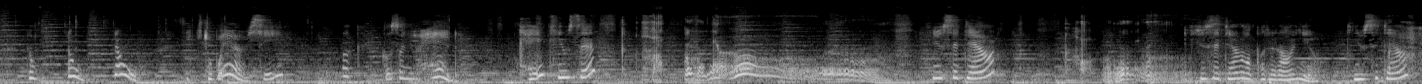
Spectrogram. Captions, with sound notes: No, no, no. It's to wear, see? Look. It goes on your head. Okay? Can you sit? [howling] Can you sit down? [grumbling] If you sit down, I'll put it on you. Can you sit down?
